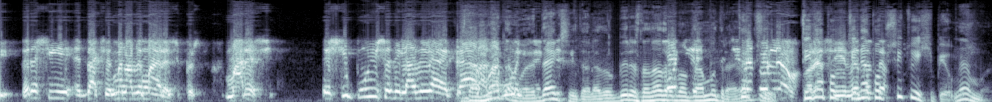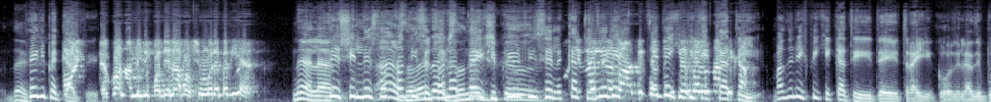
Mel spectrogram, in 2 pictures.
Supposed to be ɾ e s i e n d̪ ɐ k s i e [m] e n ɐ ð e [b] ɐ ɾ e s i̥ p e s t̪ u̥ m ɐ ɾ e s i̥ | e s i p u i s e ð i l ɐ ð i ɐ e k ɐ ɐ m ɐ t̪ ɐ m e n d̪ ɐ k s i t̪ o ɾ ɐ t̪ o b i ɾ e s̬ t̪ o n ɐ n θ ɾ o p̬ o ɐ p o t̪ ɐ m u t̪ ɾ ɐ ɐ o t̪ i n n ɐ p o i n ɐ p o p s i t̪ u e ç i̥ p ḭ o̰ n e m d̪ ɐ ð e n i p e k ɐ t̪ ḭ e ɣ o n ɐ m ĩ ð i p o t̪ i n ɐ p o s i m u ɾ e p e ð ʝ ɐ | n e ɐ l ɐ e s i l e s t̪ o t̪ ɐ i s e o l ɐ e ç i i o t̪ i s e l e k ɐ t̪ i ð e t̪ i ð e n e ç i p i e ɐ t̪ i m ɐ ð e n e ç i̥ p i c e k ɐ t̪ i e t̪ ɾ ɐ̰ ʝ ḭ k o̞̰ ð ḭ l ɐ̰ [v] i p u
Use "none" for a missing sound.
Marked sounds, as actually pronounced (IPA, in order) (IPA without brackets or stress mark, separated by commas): m, m, ð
